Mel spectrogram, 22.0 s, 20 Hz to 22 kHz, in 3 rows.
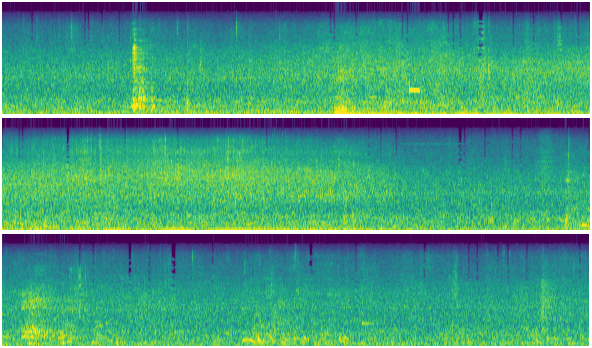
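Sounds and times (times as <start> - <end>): brief high beep: 5.1 - 5.4.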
